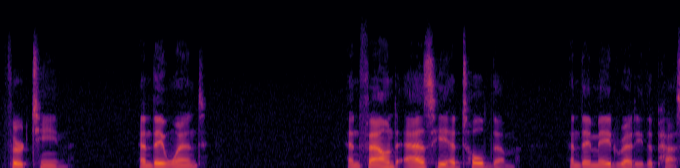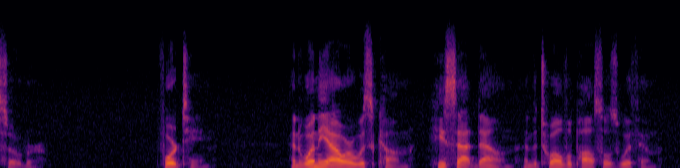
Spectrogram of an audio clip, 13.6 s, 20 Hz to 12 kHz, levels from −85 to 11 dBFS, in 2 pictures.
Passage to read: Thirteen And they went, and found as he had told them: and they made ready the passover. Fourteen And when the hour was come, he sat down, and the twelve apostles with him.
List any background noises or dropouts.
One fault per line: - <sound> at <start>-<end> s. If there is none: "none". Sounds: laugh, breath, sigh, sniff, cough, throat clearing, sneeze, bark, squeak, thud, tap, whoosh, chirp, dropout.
none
